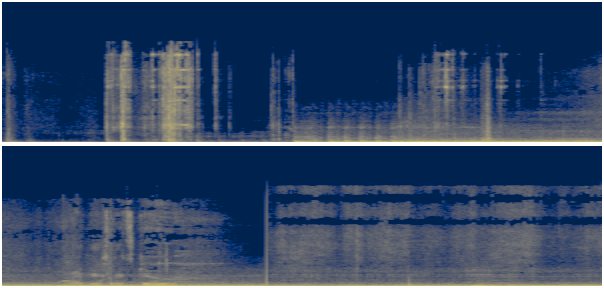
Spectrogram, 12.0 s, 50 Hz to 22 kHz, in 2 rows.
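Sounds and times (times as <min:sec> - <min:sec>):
car keys jangling: 0:01.0 - 0:02.9, 0:04.2 - 0:05.2
car engine starting and idling: 0:02.1 - 0:12.0.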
